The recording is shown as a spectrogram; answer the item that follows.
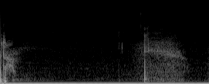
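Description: A short pause in a man's speech: steady low hum and hiss from the microphone, with a brief breath about one and a half seconds in.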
